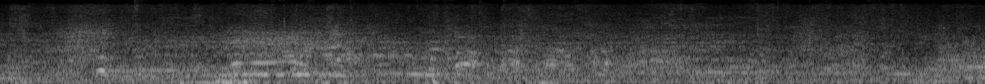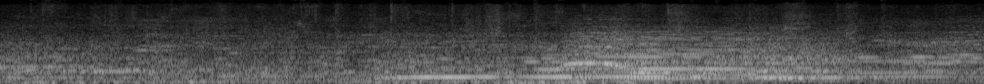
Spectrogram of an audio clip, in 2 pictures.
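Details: Giant fattened cattle coming down off a truck: a short moo early on, then a long, steady, deep bellow near the end, over a background of voices and handling noise.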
